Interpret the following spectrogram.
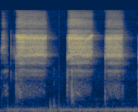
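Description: Aerosol spray paint can sprayed in short bursts, three hisses in two seconds.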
